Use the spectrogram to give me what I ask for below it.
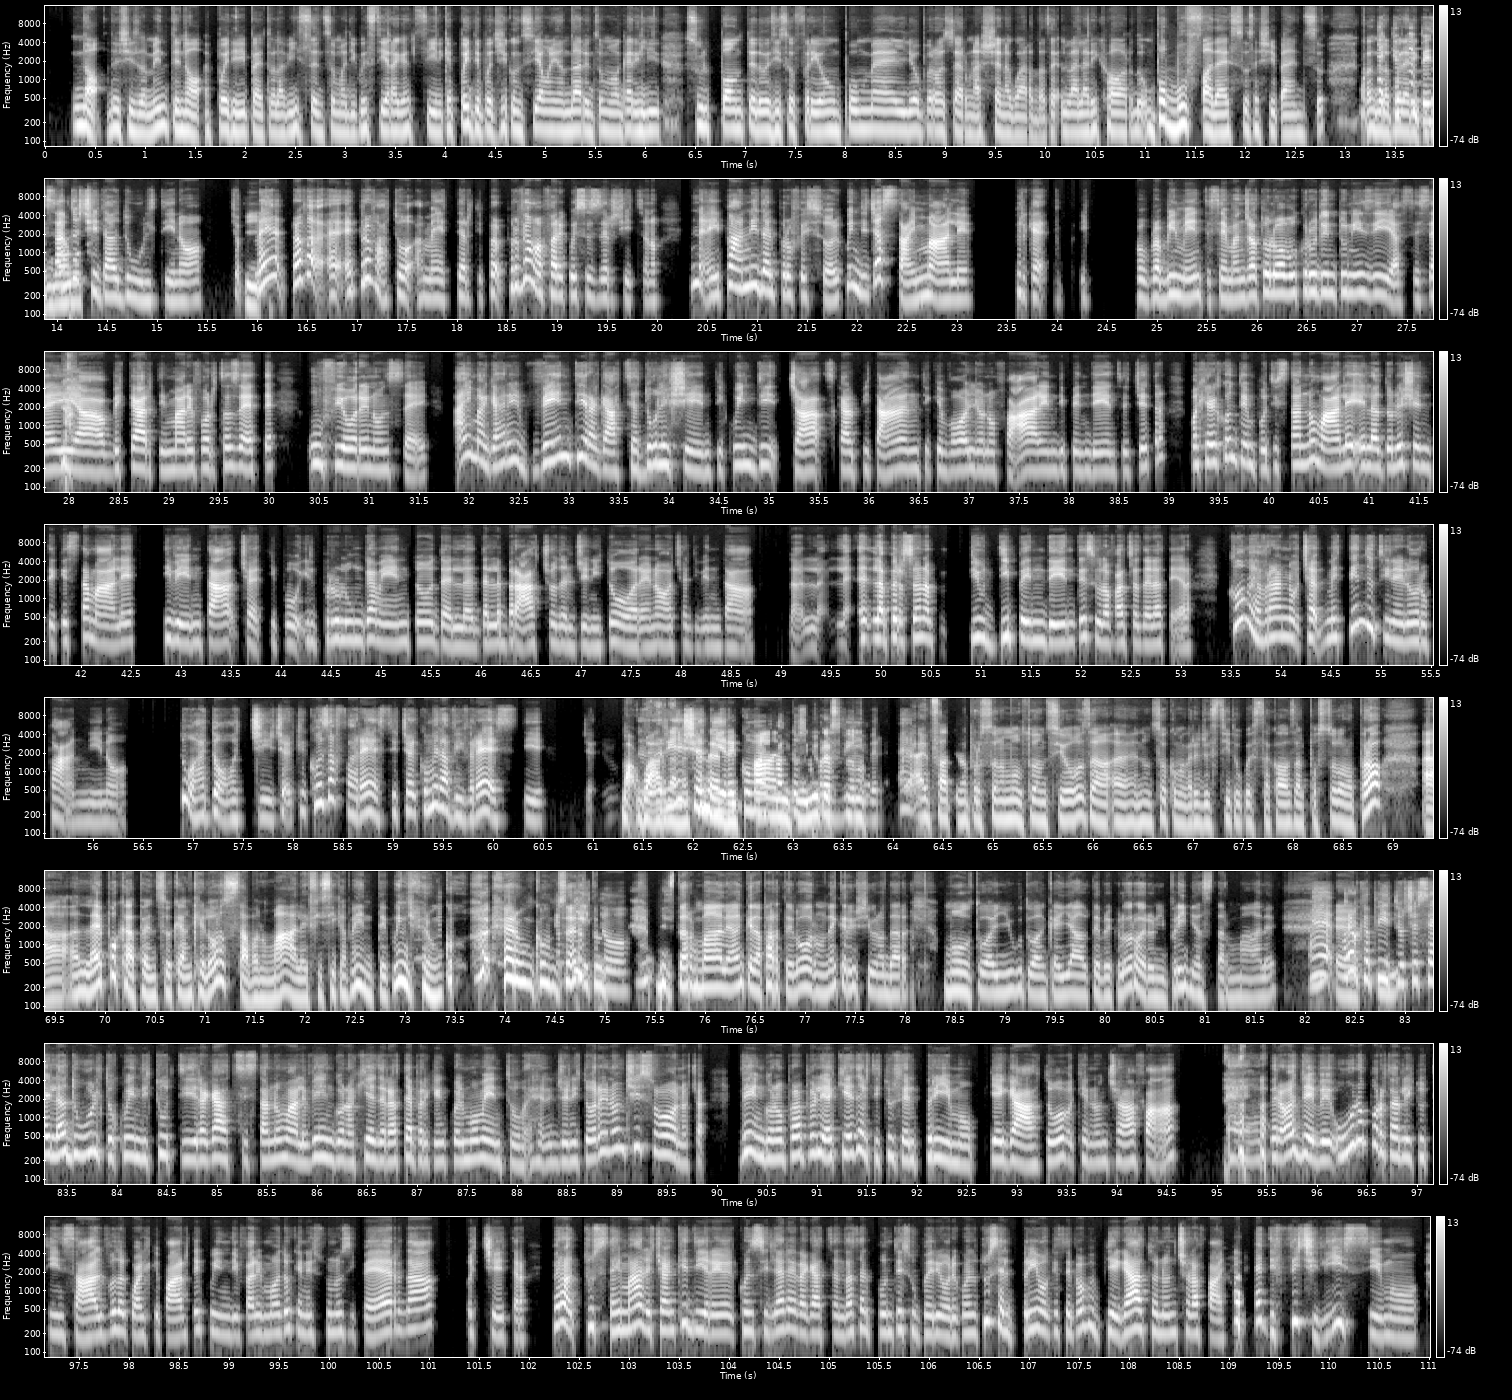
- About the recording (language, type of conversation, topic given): Italian, podcast, Qual è stata la tua peggiore disavventura in vacanza?
- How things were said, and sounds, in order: unintelligible speech; "probabilmente" said as "pobabilmente"; chuckle; "cioè" said as "ceh"; "terra" said as "tera"; "cioè" said as "ceh"; "cioè" said as "ceh"; "Cioè" said as "ceh"; "Cioè" said as "ceh"; laughing while speaking: "fisicamente quindi era un co era un concerto di"; other background noise; "proprio" said as "propio"; chuckle; "proprio" said as "propio"; chuckle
